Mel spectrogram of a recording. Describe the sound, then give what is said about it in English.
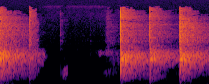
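Small hand claps in a conference room, a few sharp, isolated claps at uneven intervals, each trailed by a short echoing tail. They are quiet overall, with near-silent gaps between them. “I was just doing a little clap for Molly, but I'm in this weird conference room, so I actually should be talking quieter because there's an echo.”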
